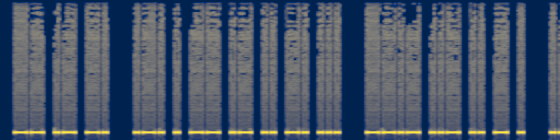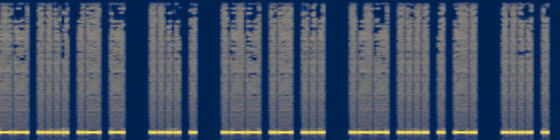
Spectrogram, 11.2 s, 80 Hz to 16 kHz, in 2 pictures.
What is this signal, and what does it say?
Morse code, heard as a keyed tone, about 30 wpm, 1000 Hz. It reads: MAN REMAINS QUITE WHAT HE WAS WHEN HE
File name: 2026-02-23-30wpm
